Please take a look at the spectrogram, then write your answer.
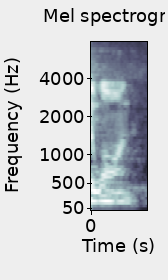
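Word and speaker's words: ln: just say one and that's the way we pronounce it we say long as in like lawn okay so long five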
